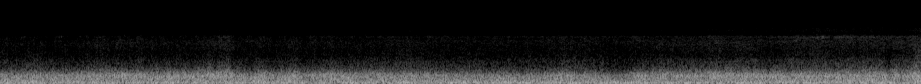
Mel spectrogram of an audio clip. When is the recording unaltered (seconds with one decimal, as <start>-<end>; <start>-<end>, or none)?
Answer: 0.6-1.6; 5.8-6.4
